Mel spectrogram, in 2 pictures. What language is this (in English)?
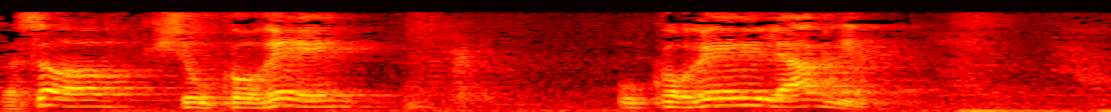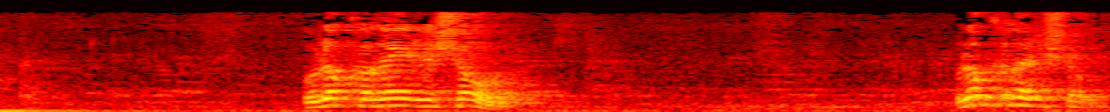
Hebrew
